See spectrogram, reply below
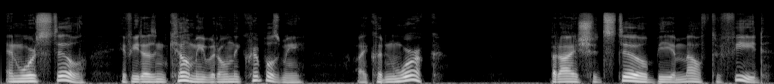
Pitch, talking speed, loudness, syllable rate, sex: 130 Hz, 185 wpm, -18 LUFS, 4.7 syllables/s, male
